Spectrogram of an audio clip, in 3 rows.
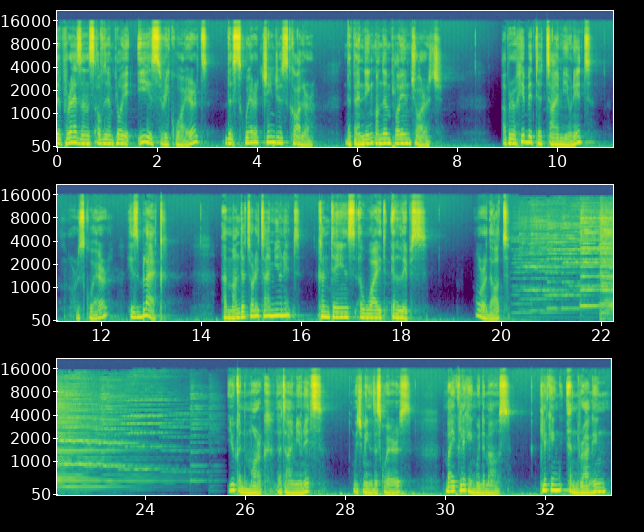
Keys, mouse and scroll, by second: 0.0-0.6 scroll down 2, 2.3-4.0 drag, 4.8-6.5 drag, 7.5-9.2 drag, 10.6 click, 11.9-13.5 drag, 14.7 click, 16.0-17.8 drag, 18.5-20.9 drag, 25.8 click, 27.9 click, 29.1 click, 29.7 click, 30.3 click, 32.4-33.3 drag.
